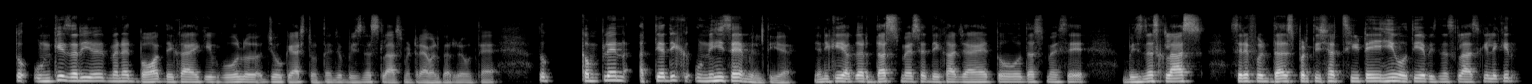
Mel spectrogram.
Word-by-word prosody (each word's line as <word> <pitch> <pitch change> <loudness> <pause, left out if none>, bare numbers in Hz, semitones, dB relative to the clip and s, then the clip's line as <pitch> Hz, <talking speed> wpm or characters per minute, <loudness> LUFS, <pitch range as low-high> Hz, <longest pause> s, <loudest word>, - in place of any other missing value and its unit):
तो - - +1 0.2
उनके 150 +7 +4
ज़रिये 165 -1 +4
मैंने 150 0 0 0.2
बहुत 125 +3 +2
देखा 115 0 -2
है 115 0 0
कि 115 0 -4
वो 110 +1 -3
लो 115 -3 -1
जो 110 0 -3
गेस्ट 105 +1 -5
होते 95 +2 -9
हैं, 105 - -9
जो 105 - -6
बिज़नेस 105 +2 -7
क्लास 95 -1 -6
में 100 - -10
ट्रैवल 95 -1 -6
कर 100 - -9
रहे 100 - -9
होते 95 +1 -12
हैं 100 +4 -11 0.4
तो 175 - 0 0.4
कंप्लेन 180 +4 +4 0.2
अत्यधिक 175 +7 +2
उन्हीं 160 +3 +4
से 165 -1 +6
मिलती 100 -6 -6
है। 90 +1 -8 0.2
यानी 120 +3 -2
कि 145 +3 +2
अगर 135 0 +3
10 135 +1 +3
में 135 - +1
से 135 +1 -2
देखा 120 0 -1
जाए, 115 0 +1
तो 120 +1 -3
10 115 0 -4
में 115 -1 -4
से - - -4 0.4
बिज़नेस 120 +6 +1
क्लास 145 0 +3 0.3
सिर्फ़ 150 0 +5 0.2
10% 145 +1 +2
सीटें 145 +1 +1
ही 150 +1 +3
होती 145 -2 +3
हैं 140 - +5
बिज़नेस 125 0 -5
क्लास 120 -2 0
की, 140 - -4
लेकिन 145 +2 -3
125 Hz, 210 wpm, -21 LUFS, 115-145 Hz, 0.4 s, से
